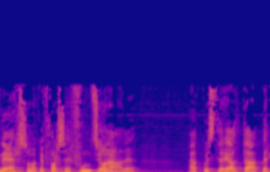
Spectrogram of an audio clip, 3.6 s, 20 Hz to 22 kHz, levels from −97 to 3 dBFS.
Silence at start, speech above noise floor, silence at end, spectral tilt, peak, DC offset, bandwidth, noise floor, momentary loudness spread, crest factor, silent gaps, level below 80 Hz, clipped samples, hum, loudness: 0 s; 28 dB; 0 s; -5 dB/octave; -14 dBFS; under 0.1%; 11.5 kHz; -58 dBFS; 11 LU; 18 dB; none; -40 dBFS; under 0.1%; none; -33 LUFS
